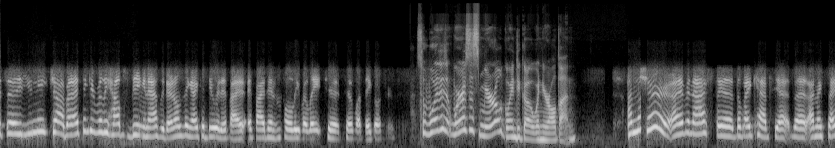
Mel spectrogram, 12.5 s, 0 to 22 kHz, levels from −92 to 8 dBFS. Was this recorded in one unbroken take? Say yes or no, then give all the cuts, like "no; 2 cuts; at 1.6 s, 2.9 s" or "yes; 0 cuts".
no; 2 cuts; at 4.2 s, 9.6 s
